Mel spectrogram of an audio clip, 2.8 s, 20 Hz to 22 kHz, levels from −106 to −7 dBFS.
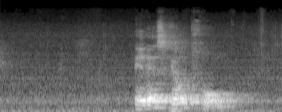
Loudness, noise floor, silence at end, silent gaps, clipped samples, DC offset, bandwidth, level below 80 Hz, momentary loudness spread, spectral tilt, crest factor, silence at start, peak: -17 LUFS; -48 dBFS; 0.4 s; none; under 0.1%; under 0.1%; 10 kHz; -50 dBFS; 17 LU; -5.5 dB/octave; 20 dB; 1.35 s; 0 dBFS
